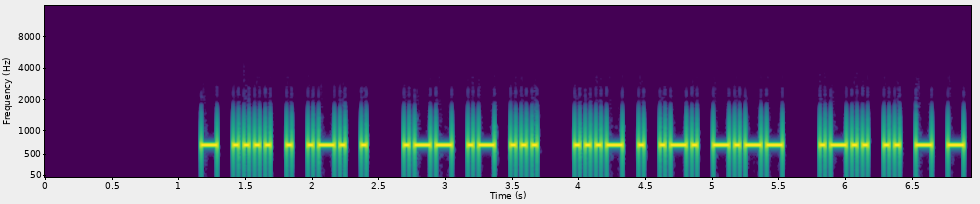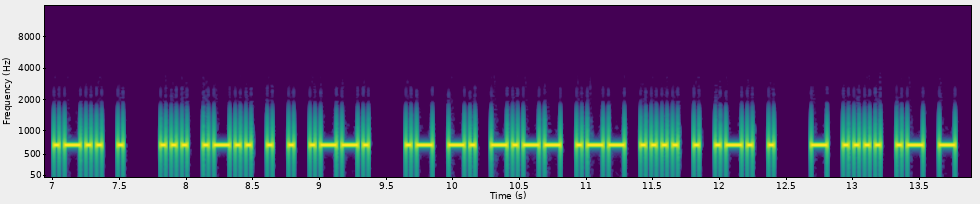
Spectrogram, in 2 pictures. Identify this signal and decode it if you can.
Morse code, heard as a keyed tone, about 30 wpm, 700 Hz. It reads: THERE WAS VERY LITTLE SLEEP ANYWHERE THAT
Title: Sentences from Top 1400 Words 30wpm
